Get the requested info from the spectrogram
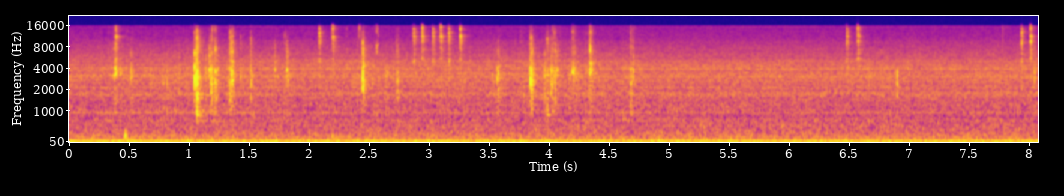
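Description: Faint, scattered clicks and taps of a computer keyboard and mouse. There is a run of quick strokes through the first half, and a couple more a little later.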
